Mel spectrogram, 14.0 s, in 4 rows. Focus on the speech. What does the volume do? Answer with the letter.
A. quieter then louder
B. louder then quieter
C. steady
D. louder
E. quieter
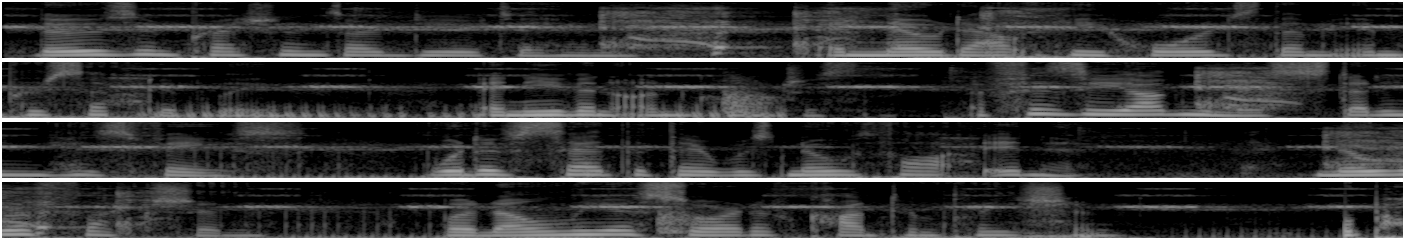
C.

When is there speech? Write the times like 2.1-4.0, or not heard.
0.1-13.9.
